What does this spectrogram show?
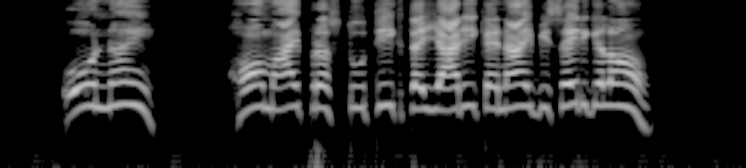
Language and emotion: Maithili, fearful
